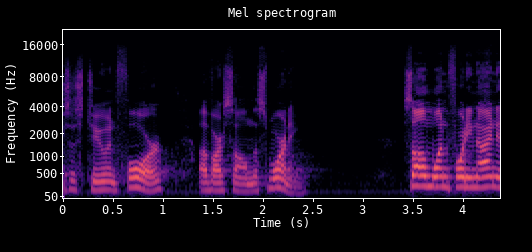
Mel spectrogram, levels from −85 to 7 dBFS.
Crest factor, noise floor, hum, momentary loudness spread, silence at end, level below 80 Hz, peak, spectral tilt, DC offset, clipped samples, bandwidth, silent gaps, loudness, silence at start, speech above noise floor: 18 dB; -76 dBFS; none; 12 LU; 0 s; under -90 dBFS; -12 dBFS; -4 dB/octave; under 0.1%; under 0.1%; 15.5 kHz; none; -29 LUFS; 0 s; 47 dB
